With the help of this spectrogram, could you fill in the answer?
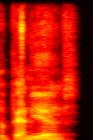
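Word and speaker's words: Cobenfy: It's called I guess coenvi how to pronounce it. Is that right? Cobeny.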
